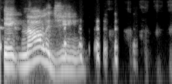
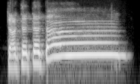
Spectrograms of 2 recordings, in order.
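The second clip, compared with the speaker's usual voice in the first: drumroll hum; 11 semitones higher, slower than usual. Pretend. Announcing awards, drumroll sound.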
